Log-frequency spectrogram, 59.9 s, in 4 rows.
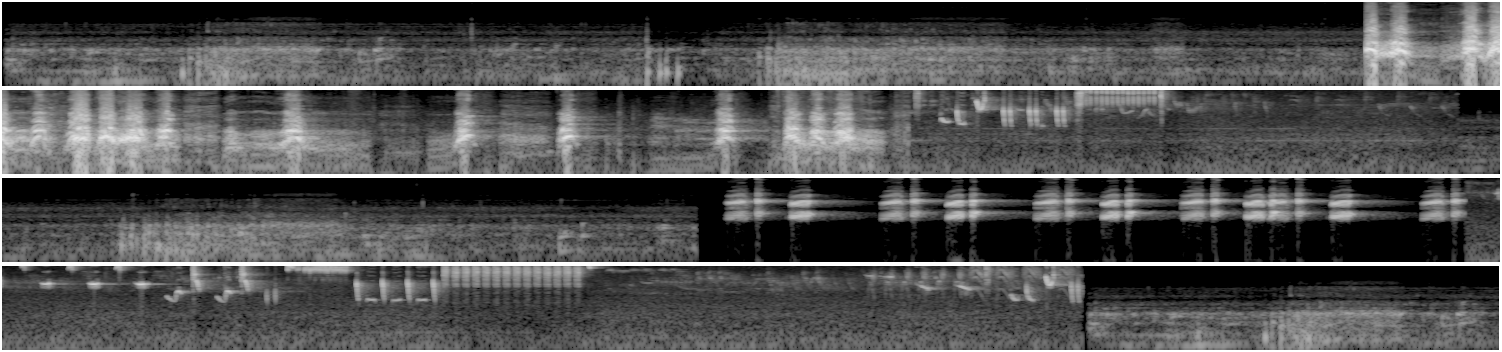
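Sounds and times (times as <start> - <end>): frog croaking: 37.2 - 44.6.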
